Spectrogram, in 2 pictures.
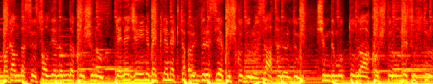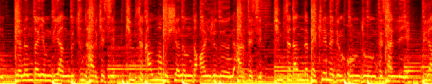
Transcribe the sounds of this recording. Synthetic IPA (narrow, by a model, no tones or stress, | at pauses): maɡand̪asɯsolˠjanɯmd̪akʰuɾʃunumɟe̞lʲe̞d͡ʒejinibɛclʲe̞mɛct̪ʰɛʔølʲd̪yɾesijɛkʰuʃkud̪uɾuzaːt̪ʰænølʲd̪ym | ʃimd̪imut̪lˠulˠaːkʰo̞ʃt̪ʰuɾumvɛsust̪ʰuɾunjanɯnd̪ajɯmd̪ijanbyt̪ʰynɦæɾcʰe̞sicʰimsɛkʰalˠmamɯʃjanɯmd̪aʔajɾɯlˠɯːnæɾt̪ʰe̞sɪ | cʰimse̞d̪ænd̪ɛbɛclʲeme̞d̪imund̪uːmt̪ʰe̞sælʲːijibiɾa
